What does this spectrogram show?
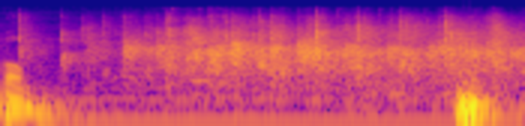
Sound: applause

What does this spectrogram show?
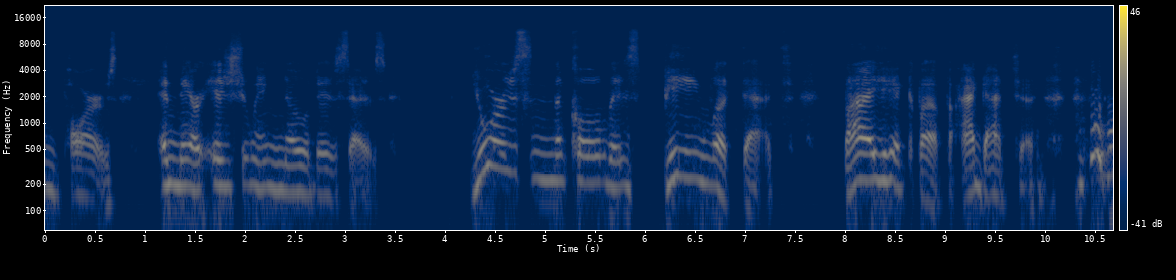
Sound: laughter

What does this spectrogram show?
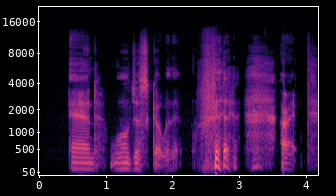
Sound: laughs

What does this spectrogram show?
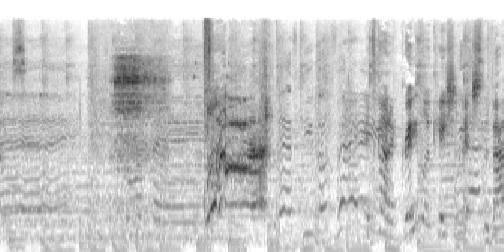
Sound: screams

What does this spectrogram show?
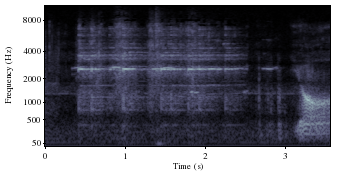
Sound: bell rings

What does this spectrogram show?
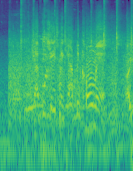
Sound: radio beeps; radio broadcasts Dino Dad

